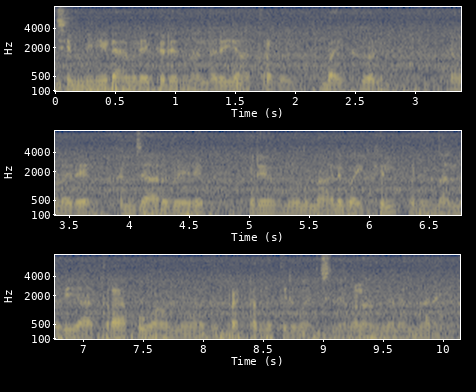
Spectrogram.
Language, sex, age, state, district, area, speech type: Malayalam, male, 18-30, Kerala, Thrissur, urban, spontaneous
